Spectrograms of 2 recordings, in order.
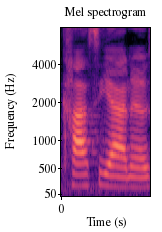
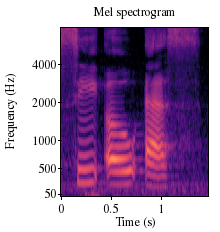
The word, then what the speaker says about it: Cosiano: because it can, some people pronounce it Cassiano, some Cosiano, Yeah, and good if point. they're phonetic spellers, sometimes that can get Right. a little confusing. Right. So it's Cosiano.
